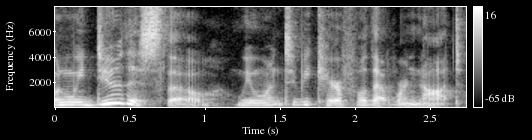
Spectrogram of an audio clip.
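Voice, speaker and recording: A woman speaks with vocal fry on a very clean recording with a silent background. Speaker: speech teacher. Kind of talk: lecture. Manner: varied pitch.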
